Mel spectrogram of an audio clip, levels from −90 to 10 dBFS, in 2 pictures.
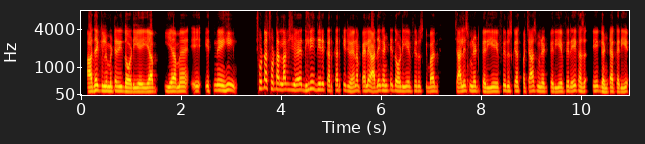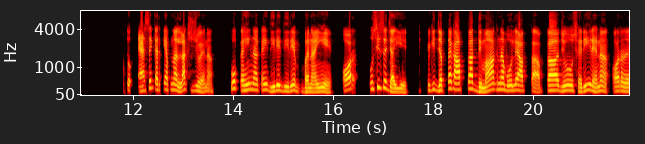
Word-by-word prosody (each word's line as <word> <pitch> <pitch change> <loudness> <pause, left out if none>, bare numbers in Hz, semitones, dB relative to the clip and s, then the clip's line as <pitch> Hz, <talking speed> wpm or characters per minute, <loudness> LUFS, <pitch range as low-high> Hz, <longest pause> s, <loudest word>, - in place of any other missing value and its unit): आधे 155 +6 +5
किलोमीटर 165 -1 +1
ही 160 0 +3
दौड़िए 140 -2 +2
या 140 +1 +3 0.2
या 155 0 +2
मैं 155 +1 0
इ 160 - -3
इतने 180 +3 0
ही 195 +2 0 0.5
छोटा-छोटा 245 -4 0
लक्ष्य 205 0 -2
जो 190 - -1
है 200 +1 +1
धीरे-धीरे 210 +2 -1
कर-कर 185 0 -4
के 185 +1 -6
जो 160 - -3
है 145 - +1
ना, 180 - -2
पहले 165 +2 -1
आधे 180 0 +2
घंटे 180 +1 -3
दौड़िए 160 -2 -1
फिर 165 +2 -7
उसके 155 -2 -10
बाद 155 0 -1 0.4
40 165 +5 0
मिनट 165 -1 -1
करिए 145 +1 0
फिर 165 +4 -4
उसके 165 +1 -3
बाद 160 - -2
50 155 +3 -2
मिनट 150 -3 -2
करिए 140 0 -1
फिर 160 +3 -4
1 175 +2 -1
हज़ा 155 -1 -2
1 165 0 -3
घंटा 140 +1 +1
करिए। 135 +1 -2 0.9
तो - - -5
ऐसे 170 +11 +3
करके 205 -4 -1
अपना 205 -1 +2
लक्ष्य 170 +2 +1
जो 165 -3 -1
है 130 - -1
ना, 145 - -5 0.4
वो 250 - +3
कहीं 185 +3 +2
न 200 -2 +1
कहीं 200 +1 -1
धीरे-धीरे 160 +2 +1
बनाइए 135 -1 +2 0.2
और 210 +6 +3 0.3
उसी 235 +5 -1
से 265 -1 +1
जाइए, 125 - +1 0.3
क्योंकि 185 +6 -7
जब 185 0 +3
तक 250 -1 +3
आपका 215 +3 +5
दिमाग 170 - +2
ना 215 0 +2
बोले 180 +2 0
आपका 175 -1 +1
आपका 185 0 +5
जो 180 +2 +2
शरीर 170 +5 0
है 145 - +3
ना 170 0 0
और 165 +1 +1
170 Hz, 205 wpm, -23 LUFS, 150-190 Hz, 0.9 s, आधे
